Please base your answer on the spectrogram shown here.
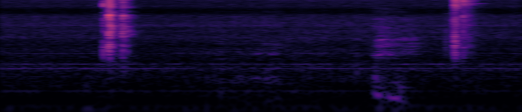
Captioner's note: plastic clatters on desk; clears throat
